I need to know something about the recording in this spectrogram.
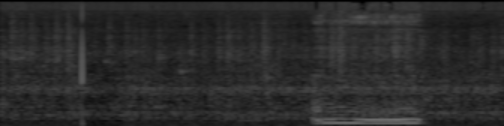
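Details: Snoring in a female dog: a single low, rough snore lasting under a second in a quiet indoor room.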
